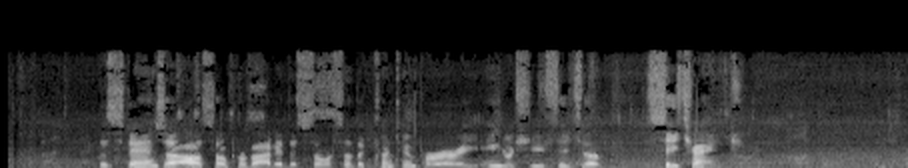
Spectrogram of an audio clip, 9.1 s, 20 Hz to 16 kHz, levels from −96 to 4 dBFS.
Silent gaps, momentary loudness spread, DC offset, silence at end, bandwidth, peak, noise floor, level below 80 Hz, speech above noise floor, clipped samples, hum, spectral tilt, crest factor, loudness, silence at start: none; 15 LU; under 0.1%; 0.25 s; 11.5 kHz; -2 dBFS; -56 dBFS; -76 dBFS; 32 dB; under 0.1%; none; -4 dB/octave; 24 dB; -25 LUFS; 1 s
